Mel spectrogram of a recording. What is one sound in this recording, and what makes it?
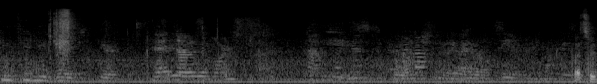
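A young woman talks briefly close by.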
